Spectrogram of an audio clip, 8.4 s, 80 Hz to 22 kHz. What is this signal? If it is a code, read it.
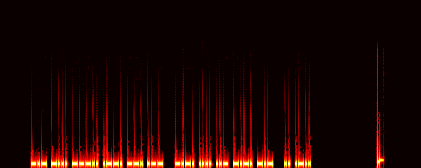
Morse code, heard as a keyed tone, about 36 wpm, 700 Hz. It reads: KB8PGW CHUCK IL
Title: K1USN SST QSO Practice - 35wpm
